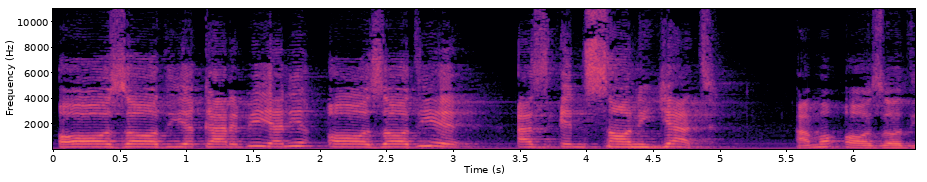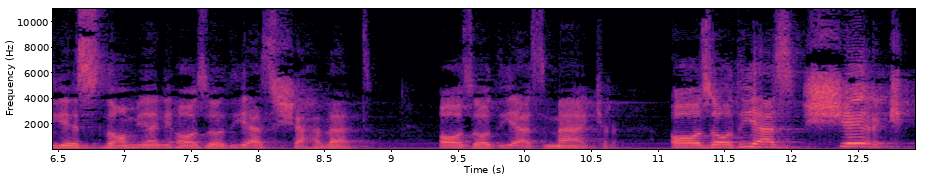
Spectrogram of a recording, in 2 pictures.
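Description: A man's high, fairly bright voice carries a sermon built on emphatic storytelling. Key words get drawn out, and he talks directly to those listening.

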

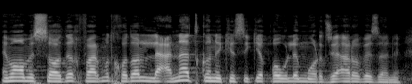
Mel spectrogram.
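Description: A man's voice: mid-range voice, fairly even intonation, clean tone, long reverb tail. A man preaching a sermon, earnest and emphatic, quoting Arabic verses.

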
